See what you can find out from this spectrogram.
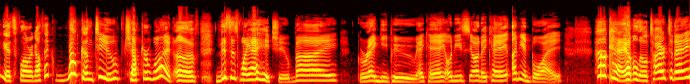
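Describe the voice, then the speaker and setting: A woman's voice: fairly high pitch, a bit bright, dry recording, clean studio sound. A woman hosting with casual, sarcastic commentary on a book she is reading. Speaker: video host.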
